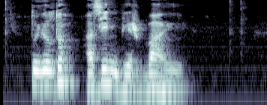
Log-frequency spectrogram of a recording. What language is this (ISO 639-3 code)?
tur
